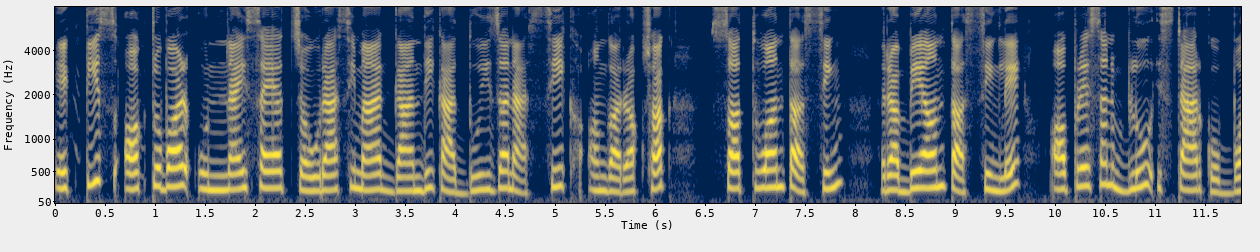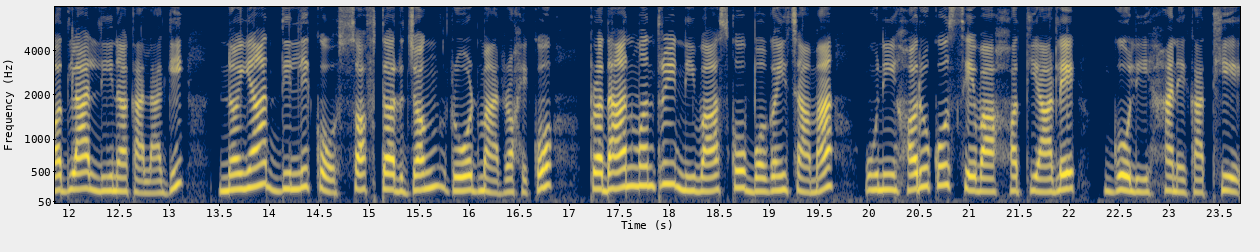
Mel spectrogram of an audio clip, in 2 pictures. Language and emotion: Nepali, neutral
